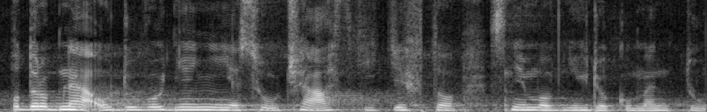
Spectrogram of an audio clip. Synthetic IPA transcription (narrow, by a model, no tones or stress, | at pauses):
po̞d̪ɾo̞bnɛːʔo̞duːvo̞dɲɛɲiːjɛso̞wt͡ʃaːsciːcɛxt̪o̞sɲɛmo̞vɲiːɣdo̞kumɛnt̪uː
